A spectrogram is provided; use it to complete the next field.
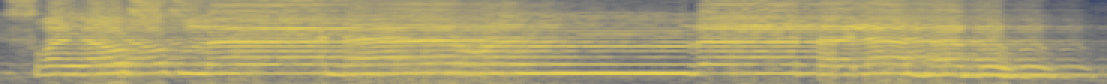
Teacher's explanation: صاد حرف مستعلیٰ میں سے ہے، اسے پر پڑھیں گے اور دو زبر کی تنوین کے بعد حرف اخفا میں سے زال ہے، تو یہاں پر اخفا کا قاعدہ ہوگا، دو زبر کی تنوین کی آواز کو چھپا کر پڑھیں گے، جیسے نارا ذات لہب۔ با پر قلقلہ کریں گے، زال کو انتہائی نرمی کے ساتھ ادا کریں گے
